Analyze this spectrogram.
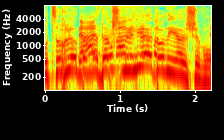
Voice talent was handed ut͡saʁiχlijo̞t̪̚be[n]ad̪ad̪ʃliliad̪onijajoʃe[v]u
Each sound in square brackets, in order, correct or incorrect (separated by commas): incorrect, correct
